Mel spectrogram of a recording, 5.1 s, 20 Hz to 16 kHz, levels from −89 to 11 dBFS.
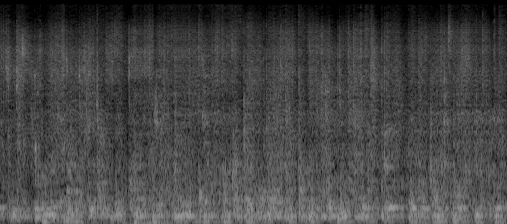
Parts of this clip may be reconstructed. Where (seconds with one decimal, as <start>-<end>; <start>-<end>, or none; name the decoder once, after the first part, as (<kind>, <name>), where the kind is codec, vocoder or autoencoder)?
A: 0.0-5.1 (codec, SNAC)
